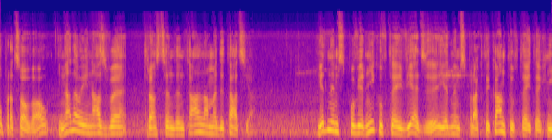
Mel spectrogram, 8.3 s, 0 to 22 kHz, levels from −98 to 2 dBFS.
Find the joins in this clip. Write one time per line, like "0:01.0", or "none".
none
